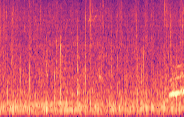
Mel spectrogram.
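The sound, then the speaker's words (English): A dense, steady patter of many hooves shuffling and thudding on the ground as a herd of a couple thousand cattle moves through a big green metal gate from one paddock to another on a farm, with a brief creak or call rising near the end. “Just watching a couple thousand head of cattle move through a big green metal gate.”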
